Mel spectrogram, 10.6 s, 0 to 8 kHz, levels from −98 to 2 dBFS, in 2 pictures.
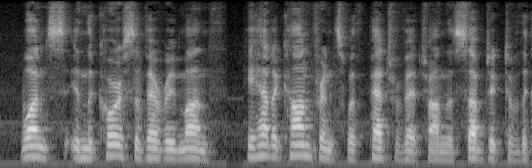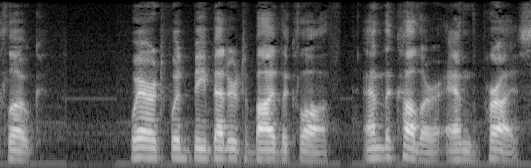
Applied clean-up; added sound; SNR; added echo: none; none; none; none.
